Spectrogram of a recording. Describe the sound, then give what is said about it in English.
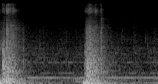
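Two heavy, booming thuds as someone pounds on a door from outside, spaced almost a second apart, with a low steady hum underneath and no voices. “I'm not gonna let them keep pounding away out there.”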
